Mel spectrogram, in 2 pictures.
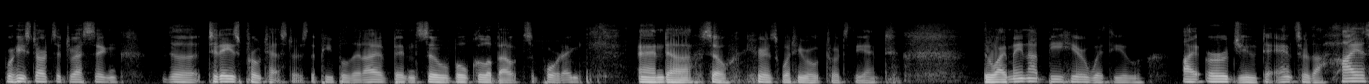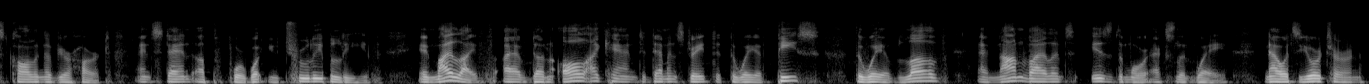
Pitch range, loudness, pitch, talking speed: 105-130 Hz, -25 LUFS, 115 Hz, 185 wpm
